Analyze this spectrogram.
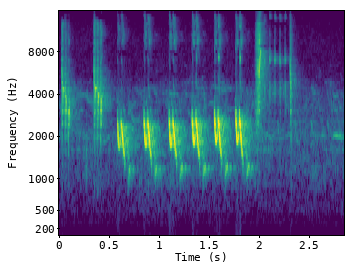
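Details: Backyard bird in Washington State delivering a quick series of about eight bright, clear chirps, each dropping slightly in pitch, spaced roughly a quarter second apart, ending in a few softer notes.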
